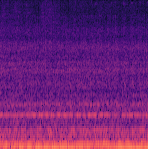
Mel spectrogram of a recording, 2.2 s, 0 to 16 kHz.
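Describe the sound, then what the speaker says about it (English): A diesel locomotive engine, an AC4400, idles steadily in a low continuous rumble with a faint tonal hum, close and unbroken throughout, with no voices. "As far as recording sounds, how I get engine sounds, it's this."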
